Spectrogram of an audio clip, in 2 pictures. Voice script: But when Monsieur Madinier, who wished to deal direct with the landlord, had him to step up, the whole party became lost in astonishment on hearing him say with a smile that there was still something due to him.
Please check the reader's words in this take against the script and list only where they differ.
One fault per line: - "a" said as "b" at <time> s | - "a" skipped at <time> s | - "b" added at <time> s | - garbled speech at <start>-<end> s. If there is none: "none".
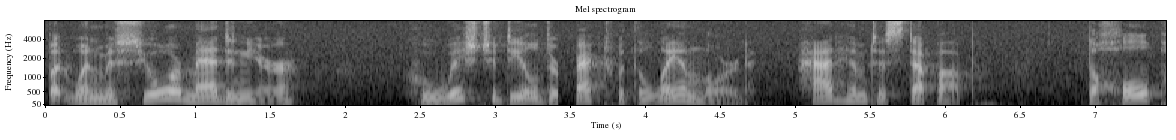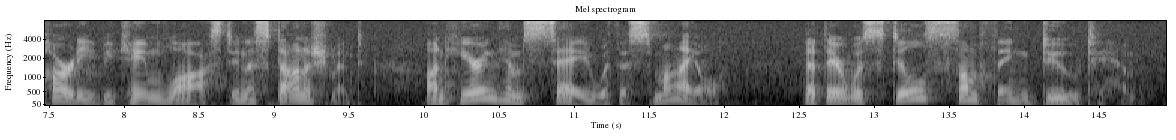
none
